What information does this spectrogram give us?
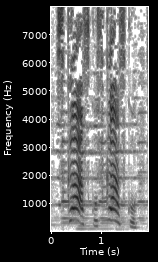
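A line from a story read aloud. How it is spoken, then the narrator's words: Children shouting. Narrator (Russian): закричали дети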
